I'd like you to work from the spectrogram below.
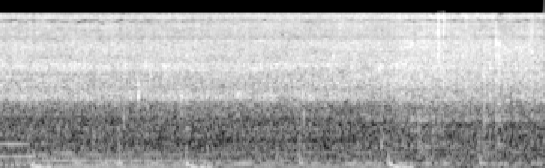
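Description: Stir-frying in butter with a loud, steady sizzle and hiss throughout, and a few soft, low knocks from stirring underneath.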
